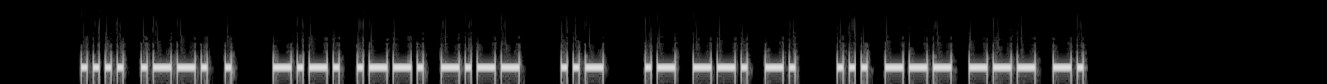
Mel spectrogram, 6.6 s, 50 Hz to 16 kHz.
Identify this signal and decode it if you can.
Morse code, heard as a keyed tone, about 40 wpm, 700 Hz. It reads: HPE CPY U AGN SOON
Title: Common QSO Phrases 40wpm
